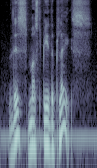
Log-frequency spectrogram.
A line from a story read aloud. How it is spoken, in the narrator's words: Zack muttered under his breath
